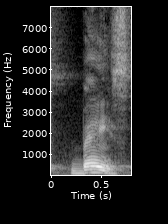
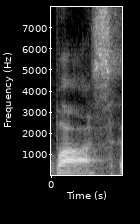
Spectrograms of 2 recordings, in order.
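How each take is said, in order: First: Bass rhyming with base; teacher model BASE; correct pronunciation, slow. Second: Bass rhyming with pass; mock wrong version; wrong pronunciation. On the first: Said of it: "The word is bass". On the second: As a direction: bass said like the fish, short a. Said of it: "the word is not bass". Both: Shown as a demonstration.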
